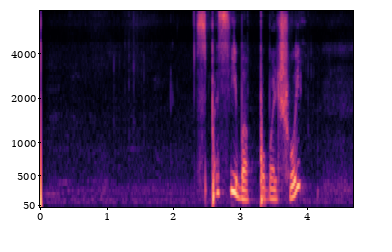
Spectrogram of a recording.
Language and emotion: Russian, neutral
